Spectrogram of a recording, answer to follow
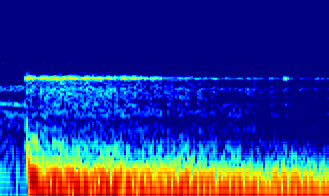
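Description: A sudden deep boom, a cinematic trailer impact hit, lands just after the start, leaving a low rumble and a high ringing tone that slowly fade.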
